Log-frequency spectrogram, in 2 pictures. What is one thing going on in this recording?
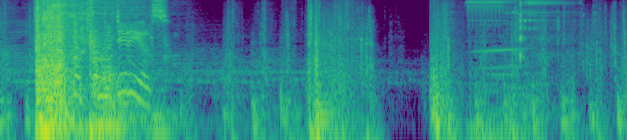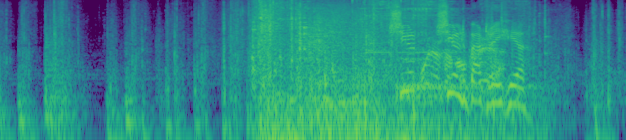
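Footsteps tap quickly on a hard metal floor.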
